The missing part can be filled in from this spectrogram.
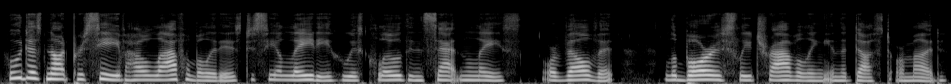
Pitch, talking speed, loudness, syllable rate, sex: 200 Hz, 170 wpm, -20 LUFS, 4.6 syllables/s, female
